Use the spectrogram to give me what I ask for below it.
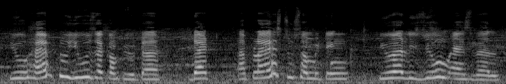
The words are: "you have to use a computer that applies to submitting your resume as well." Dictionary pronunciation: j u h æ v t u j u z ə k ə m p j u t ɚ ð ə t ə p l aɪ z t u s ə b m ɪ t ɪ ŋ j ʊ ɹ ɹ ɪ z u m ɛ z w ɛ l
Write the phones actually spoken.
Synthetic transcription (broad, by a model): j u h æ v t u j u z ə k ə m p j u t ɚ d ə t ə p l aɪ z t u s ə m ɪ t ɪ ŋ j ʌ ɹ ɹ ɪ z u m ɛ z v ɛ l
